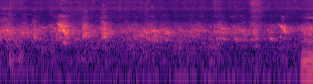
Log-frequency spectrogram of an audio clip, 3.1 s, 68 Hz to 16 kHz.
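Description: Broiler chickens about 26 days old and weighing roughly a kilogram cluck on a farm, with a few short, moderately loud calls rising over a low, steady background murmur.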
